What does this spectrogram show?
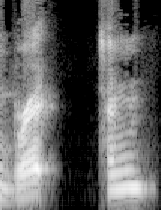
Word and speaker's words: Britton: Kyle Allen is also in it uh Connie Britton Connie Britain I thought it was Connie Brit for some reason but it's Britain let's see oan is silent uh let's see anybody else I recognize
